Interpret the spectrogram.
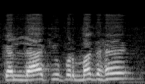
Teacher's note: کلا کے اوپر مد ہے چھوٹا مد مد منفصل 3 الف کھینچیے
